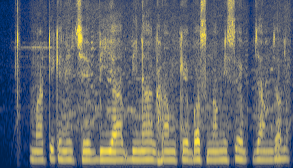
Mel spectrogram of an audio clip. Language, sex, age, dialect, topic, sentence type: Bhojpuri, male, 18-24, Southern / Standard, agriculture, statement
